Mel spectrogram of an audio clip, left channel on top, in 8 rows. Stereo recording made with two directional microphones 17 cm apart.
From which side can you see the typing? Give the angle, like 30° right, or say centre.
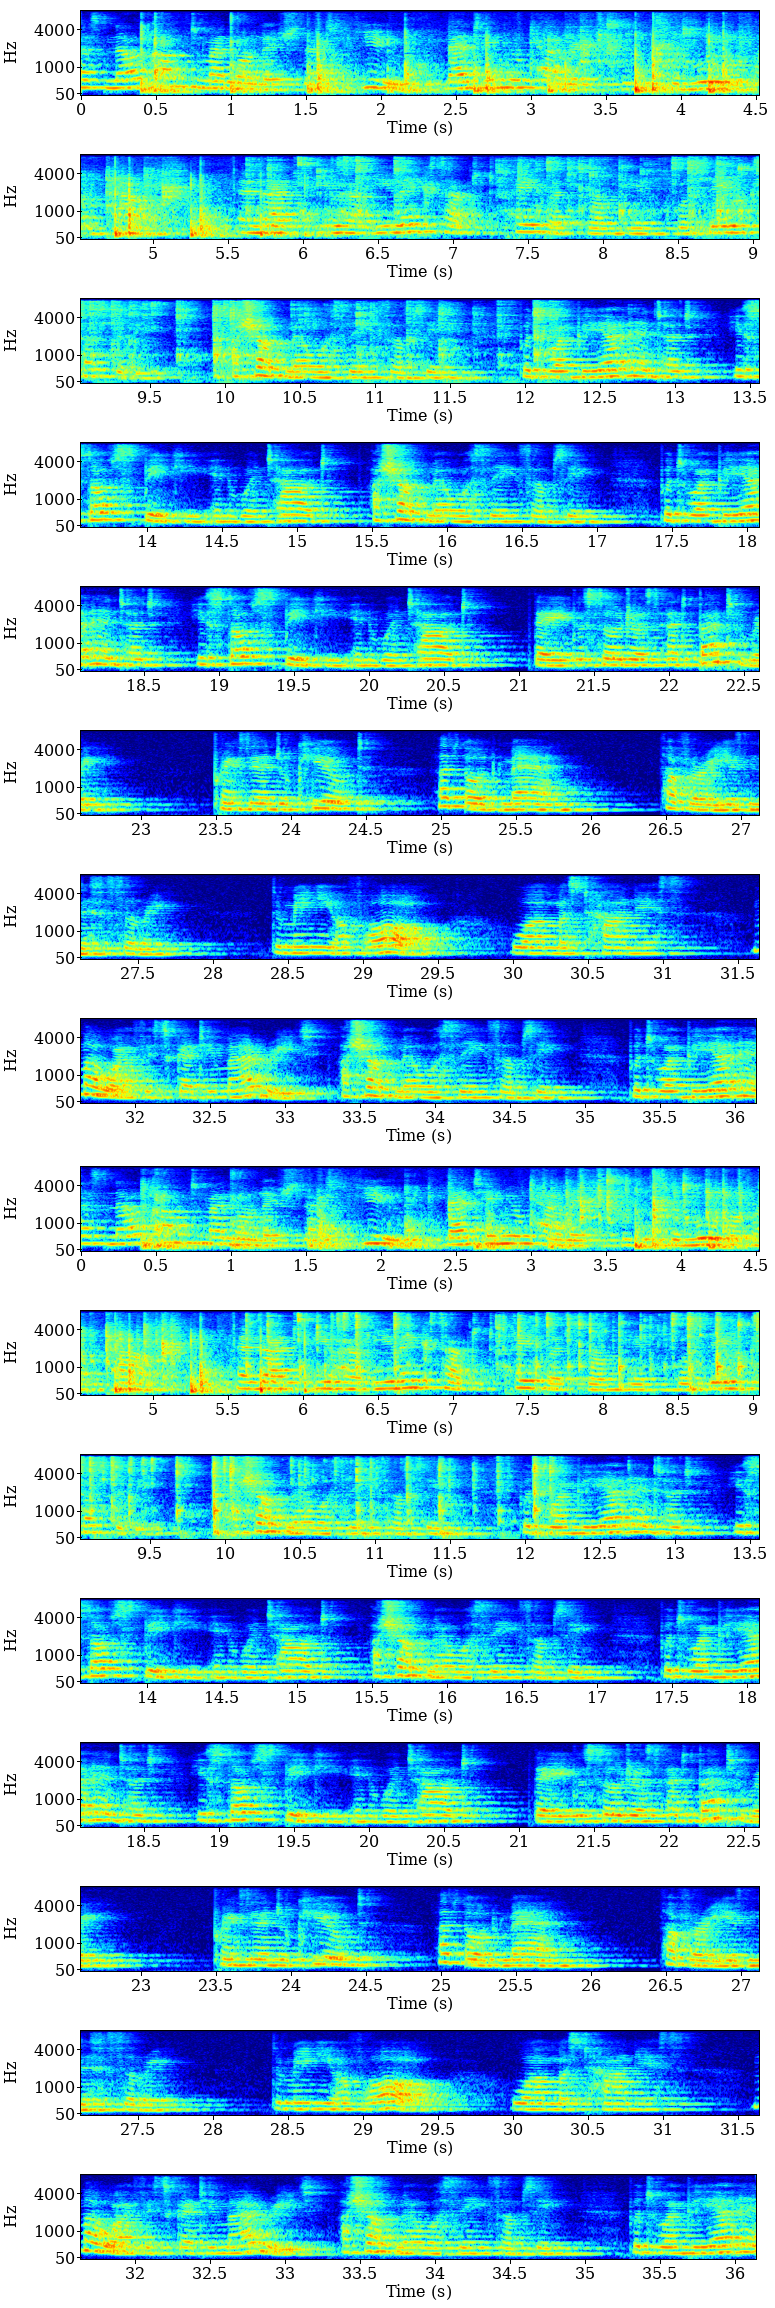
60° right.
